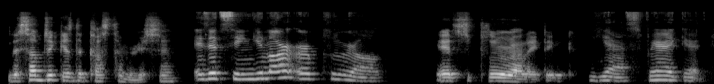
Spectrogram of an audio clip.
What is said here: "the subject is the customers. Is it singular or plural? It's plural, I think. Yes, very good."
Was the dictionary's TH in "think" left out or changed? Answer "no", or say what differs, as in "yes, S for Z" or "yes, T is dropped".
no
